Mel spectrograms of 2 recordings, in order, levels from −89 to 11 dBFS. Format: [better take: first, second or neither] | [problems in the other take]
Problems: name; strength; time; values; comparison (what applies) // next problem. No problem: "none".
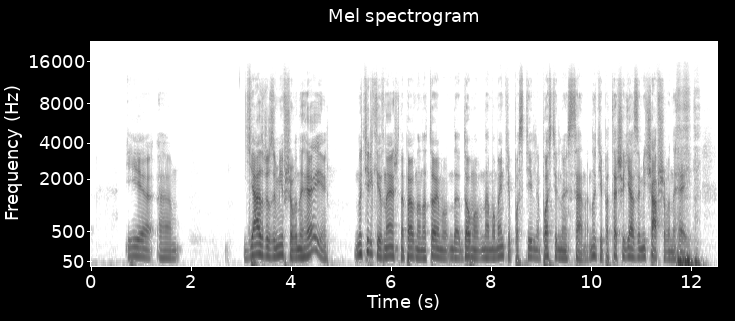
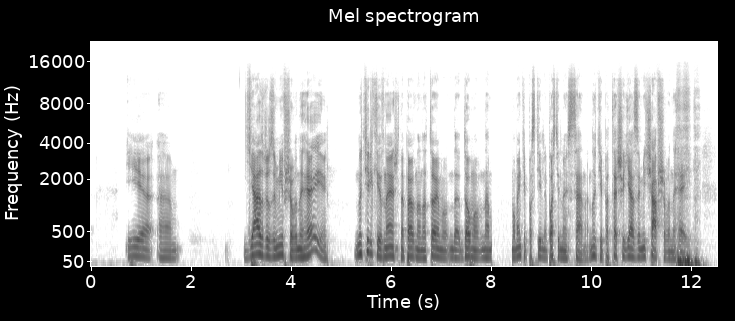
first | audio freezing; at 8 s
